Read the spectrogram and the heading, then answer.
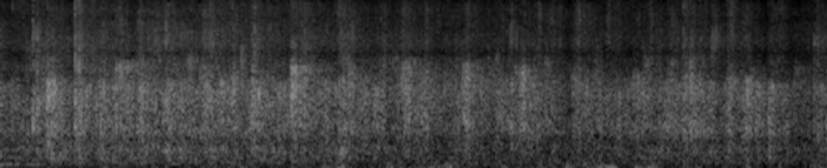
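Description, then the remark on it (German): An audience claps steadily for several seconds as a guest is welcomed onto the stage, a dense, even wash of many hands with no voices rising above it and no clear breaks in the applause. “Und geben wir ihm doch einen herzlichen Applaus auf die Bühne.”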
